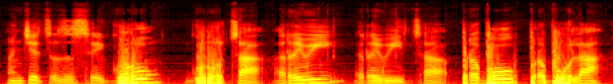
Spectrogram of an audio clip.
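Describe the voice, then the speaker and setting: Slow, deliberate male grammar teacher. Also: mid-range voice, mellow, highs cut off. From Maharashtra. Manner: slow, deliberate, reads out rules and spells example words. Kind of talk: Marathi grammar lesson.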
